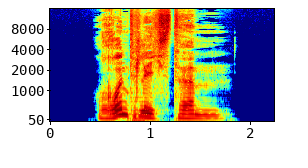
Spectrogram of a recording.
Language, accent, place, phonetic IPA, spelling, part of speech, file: German, Germany, Berlin, [ˈʁʊntlɪçstəm], rundlichstem, adjective, De-rundlichstem.ogg
- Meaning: strong dative masculine/neuter singular superlative degree of rundlich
